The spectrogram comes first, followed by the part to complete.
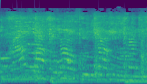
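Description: Children's voices and chatter over background music.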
